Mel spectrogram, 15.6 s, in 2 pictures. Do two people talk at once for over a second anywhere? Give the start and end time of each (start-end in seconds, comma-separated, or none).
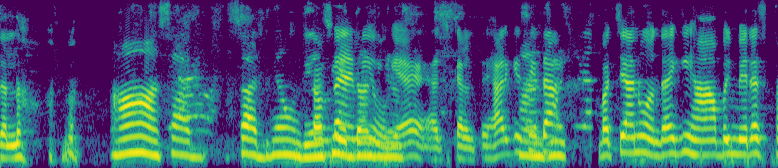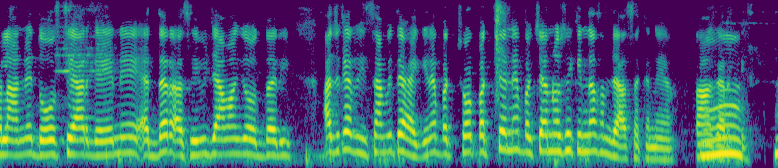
none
